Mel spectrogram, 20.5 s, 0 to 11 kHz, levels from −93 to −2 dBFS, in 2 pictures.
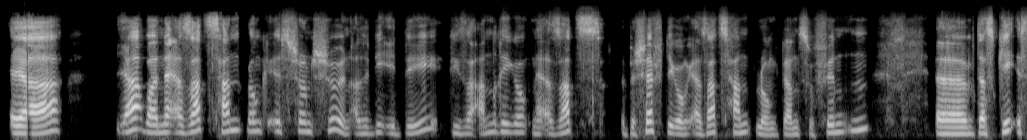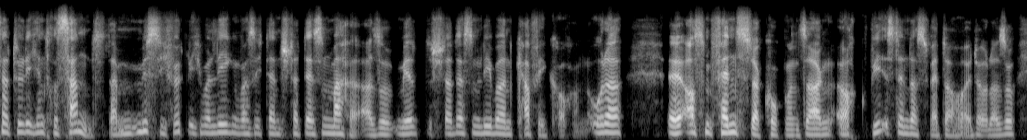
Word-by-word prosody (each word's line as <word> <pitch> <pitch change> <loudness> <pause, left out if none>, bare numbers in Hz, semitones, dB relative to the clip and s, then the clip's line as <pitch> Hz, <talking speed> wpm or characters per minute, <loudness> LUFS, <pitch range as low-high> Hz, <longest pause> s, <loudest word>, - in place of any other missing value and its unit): Ja, 175 +6 +8 0.6
ja, 245 +6 +5
aber 190 -7 +2
'ne 190 +1 +4
Ersatzhandlung 220 +3 +1
ist 220 - -2
schon 215 -1 -3
schön, 240 -10 -3
also 160 0 -11
die 175 +1 -12
Idee, 170 - -8
diese 160 -1 -9
Anregung, 195 0 -8
'ne 160 - -9
Ersatzbeschäftigung 175 - -1
Ersatzhandlung 165 -4 -4
dann 140 +2 -5
zu - - -1
finden, 210 +8 -7 0.7
ähm, 155 0 +3
das 165 +1 +3
geht 215 +3 +2
ist - - -3
natürlich 200 -1 -4
interessant, 190 +2 +3
da - - -3
m 160 - -8
müsste 205 +1 +1
ich - - -9
wirklich 185 -4 -9
überlegen, 180 0 -6
was 160 0 -2
ich 165 - -14
denn 155 -3 -8
stattdessen 165 +1 +2
mache, 160 -1 -2
also 140 +2 -5
mir 155 +1 -3
stattdessen 170 +1 -1
lieber 170 -1 -3
'n 150 -1 -8
Kaffee 135 -5 -4
kochen - - -16
oder, 185 0 +2 0.5
äh, - - +7
aus'm 195 - +3
Fenster 185 +1 +5
gucken 130 - -7
und 130 -1 -12
sagen: 140 +3 +2
„Ach, - - -1
wie 185 - -4
ist - - +1
denn 180 -2 -4
das 155 -5 +1
Wetter - - -6
heute?“ - - -7
oder 125 +1 -7
so 155 +1 0
175 Hz, 170 wpm, -24 LUFS, 155-200 Hz, 0.7 s, Ja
